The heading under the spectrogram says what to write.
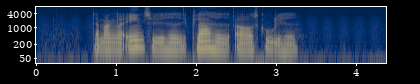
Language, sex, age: Danish, male, 19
